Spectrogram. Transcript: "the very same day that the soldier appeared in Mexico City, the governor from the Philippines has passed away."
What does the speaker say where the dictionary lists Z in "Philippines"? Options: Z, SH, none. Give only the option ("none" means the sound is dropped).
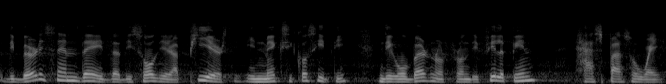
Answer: none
